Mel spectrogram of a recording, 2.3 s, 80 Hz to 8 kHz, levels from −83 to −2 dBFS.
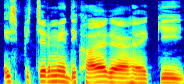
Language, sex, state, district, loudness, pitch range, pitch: Hindi, male, Haryana, Charkhi Dadri, -15 LUFS, 115-145 Hz, 130 Hz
